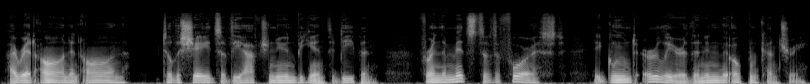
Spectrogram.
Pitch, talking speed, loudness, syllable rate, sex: 90 Hz, 215 wpm, -20 LUFS, 5.6 syllables/s, male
